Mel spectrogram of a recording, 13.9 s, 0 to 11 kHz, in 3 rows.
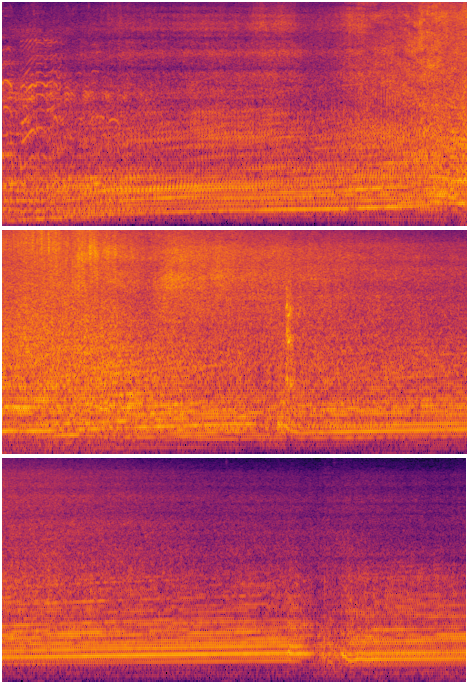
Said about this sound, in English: we got the 88 millimeter turbo LTD wagon in the right lane, and an S197 Mustang here in the left lane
